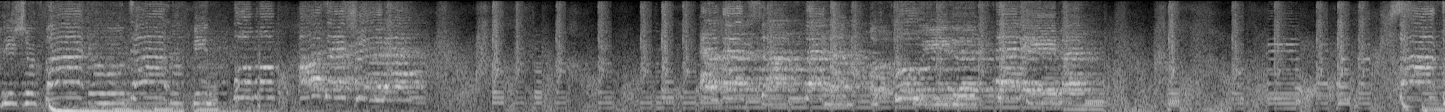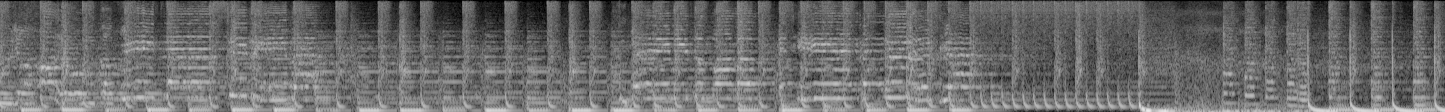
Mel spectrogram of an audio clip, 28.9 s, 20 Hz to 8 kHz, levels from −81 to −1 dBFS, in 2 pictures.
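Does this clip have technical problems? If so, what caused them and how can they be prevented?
Yes. At 0.42 to 0.46 s the sound briefly gives way to steady noise or near silence for about 40 ms before resuming. This is sound dropped by the voice detector: the sender's detector most likely judged that quiet moment to be background and stopped transmitting, so the receiver filled the gap with synthetic comfort noise. Lowering the detector's sensitivity threshold or adding a longer hangover time before it cuts transmission would prevent this.

Five longer stretches sound choppy: 1.84 to 7.00 s (about 2.2 s replaced in total), 9.94 to 14.00 s (about 2.0 s), 16.72 to 20.56 s (about 0.34 s), 22.20 to 23.08 s (about 60 ms) and 26.20 to 27.32 s (about 0.66 s). This is sound chopped by the voice detector. The detector is likely toggling on and off repeatedly, so quiet portions and edges are swapped for comfort noise each time it stops sending. 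Disabling discontinuous transmission, or tuning the detector with more hangover and a lower threshold, would prevent it.

The call path itself, which carries nothing above 8 kHz, fits G.722 at 64 kbps.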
